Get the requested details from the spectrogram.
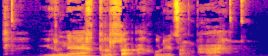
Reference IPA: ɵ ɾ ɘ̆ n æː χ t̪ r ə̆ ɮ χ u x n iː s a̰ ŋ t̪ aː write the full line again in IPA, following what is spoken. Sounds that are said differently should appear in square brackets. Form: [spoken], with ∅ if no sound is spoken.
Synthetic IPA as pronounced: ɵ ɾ ɘ̆ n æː χ t̪ r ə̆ ɮ [x] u [∅] n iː [t͡s] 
